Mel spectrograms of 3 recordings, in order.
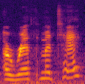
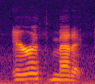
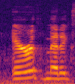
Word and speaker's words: arithmetic: people want to say arithmetic when it's a noun it's arithmetic but in this case it's an adjective it's describing the sequence so it's pronounced arithmetic okay just so that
